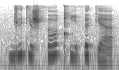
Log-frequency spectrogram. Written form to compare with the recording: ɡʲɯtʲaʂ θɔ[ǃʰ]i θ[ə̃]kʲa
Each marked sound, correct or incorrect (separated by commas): correct, incorrect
